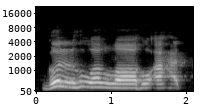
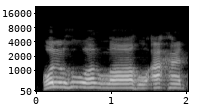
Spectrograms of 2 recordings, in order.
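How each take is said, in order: First: Slow Hadrami-accented chant, GUL for qul; logat Hadramut. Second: Said in the usual way. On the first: Shown as a demonstration. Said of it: "dengan logat Hadramut". (lantunan logat Hadramut, qaf jadi "Gul") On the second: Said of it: "Kul, bacanya gul".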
